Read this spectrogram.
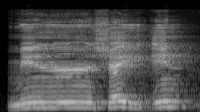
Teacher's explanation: نون ساکن کے بعد حروف اخفا میں سے شین آیا ہوا ہے، اسے غنّے کے ساتھ اخفا ہوگا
